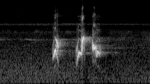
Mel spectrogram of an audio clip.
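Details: Short bulbul phrase from a lure track for calling wild birds: three full, warbled, bubbling notes, the last two run together, loud and close.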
